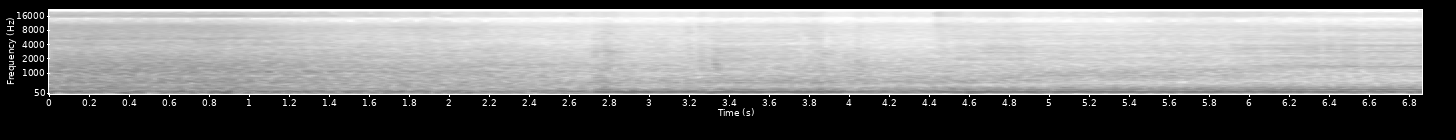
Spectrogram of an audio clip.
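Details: HVAC system heard during a home inspection: a steady low-pitched electrical hum starts partway through over background rumble and holds constant; an annoying drone of unknown cause.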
